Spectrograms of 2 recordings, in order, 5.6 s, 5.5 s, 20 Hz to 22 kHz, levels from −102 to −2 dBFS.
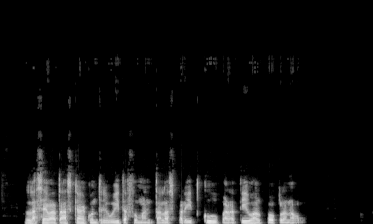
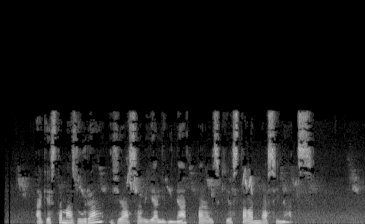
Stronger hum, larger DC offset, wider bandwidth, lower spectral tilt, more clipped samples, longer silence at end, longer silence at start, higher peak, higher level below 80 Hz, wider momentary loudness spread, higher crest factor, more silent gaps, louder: neither; neither; second, 7.2 kHz vs 11.5 kHz; first, -8 dB/octave vs -4 dB/octave; neither; first, 1.1 s vs 0.1 s; about the same, 0.4 s vs 0.3 s; first, -2 dBFS vs -10 dBFS; first, -64 dBFS vs -80 dBFS; about the same, 6 LU vs 7 LU; about the same, 18 dB vs 22 dB; neither; first, -20 LUFS vs -29 LUFS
